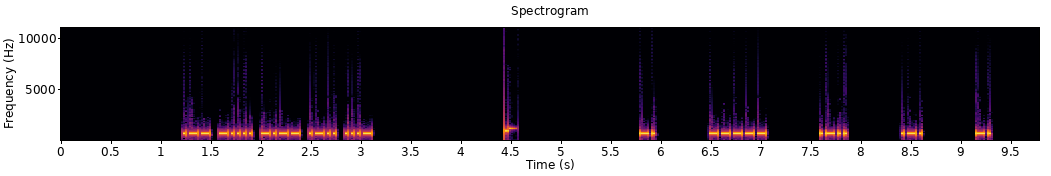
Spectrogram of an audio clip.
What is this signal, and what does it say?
Morse code, heard as a keyed tone, about 40 wpm, spaced as for 20 wpm, 700 Hz. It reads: W6YLV N0LRN
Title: USA Call Signs - 5 Characters - 6x Character Spacing - 40wpm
